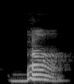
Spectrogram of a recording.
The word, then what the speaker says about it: ben: bien le même mot mais on le prononce comme dans le mot bain B a i n donc tu vas dire ben bain et ben sers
